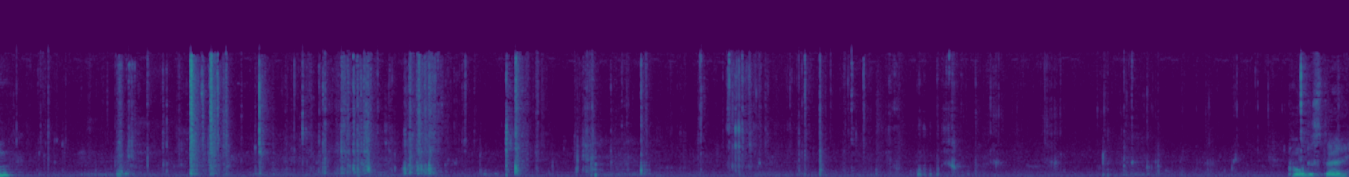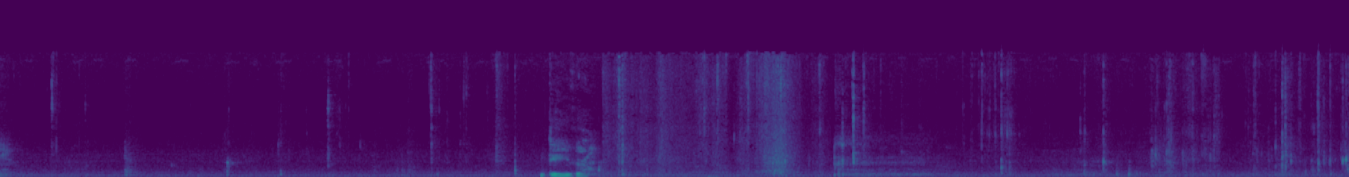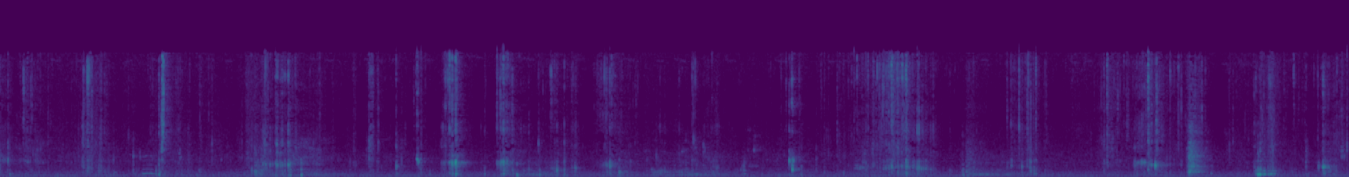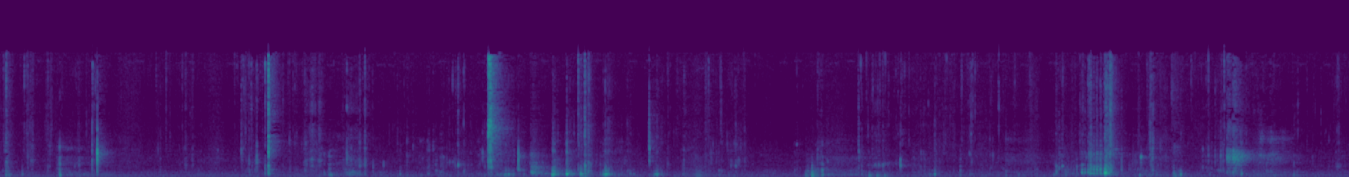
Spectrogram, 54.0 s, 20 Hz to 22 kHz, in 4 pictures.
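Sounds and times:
quiet chewing: 0:00.0 - 0:13.0, 0:13.9 - 0:18.8, 0:21.6 - 0:53.9
crunching fried chicken: 0:00.2 - 0:12.6, 0:21.1 - 0:48.0.

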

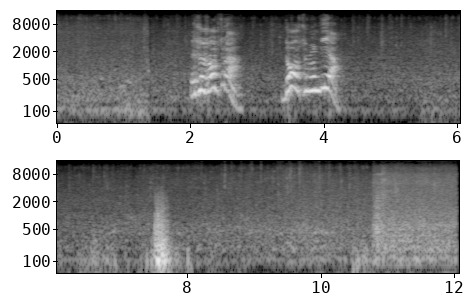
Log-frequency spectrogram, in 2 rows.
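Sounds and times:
heavy rain hissing: 0:00.0 - 0:12.0
low thump: 0:07.5 - 0:08.0.

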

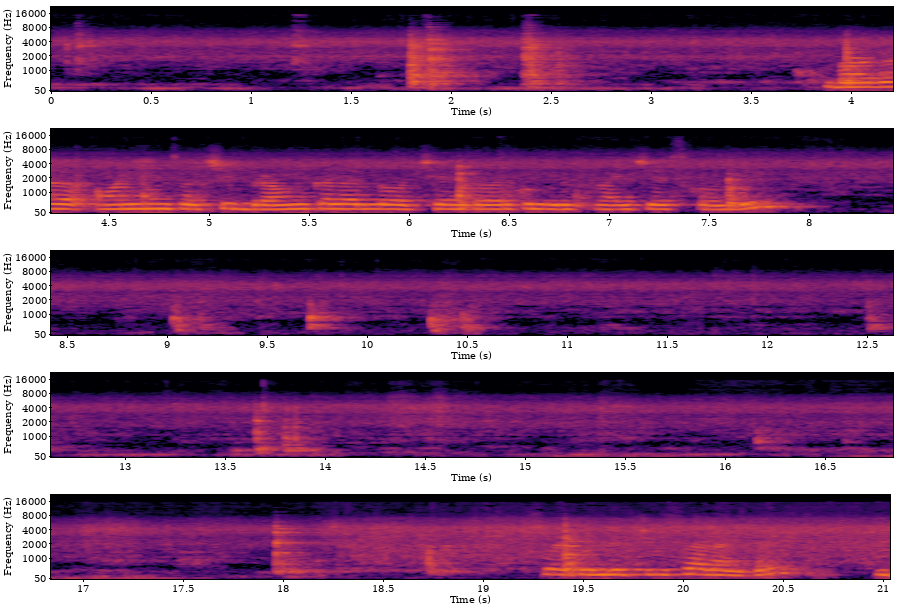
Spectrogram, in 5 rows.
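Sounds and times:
onions sizzling in hot oil: 0:00.0 - 0:21.0
spatula scraping a pan: 0:13.6 - 0:14.8, 0:15.4 - 0:19.6.

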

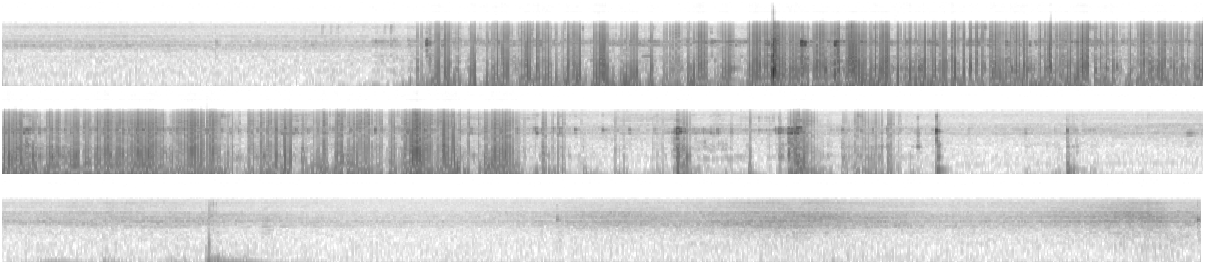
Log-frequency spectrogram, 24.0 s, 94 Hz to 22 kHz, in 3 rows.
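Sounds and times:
faint steady hiss: 0:00.0 - 0:24.0
bicycle road rattle: 0:02.4 - 0:14.3
wind buffeting: 0:02.5 - 0:14.1.

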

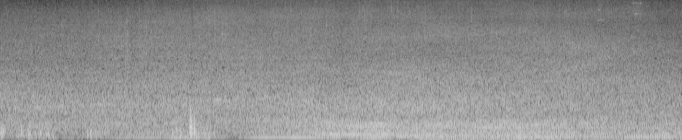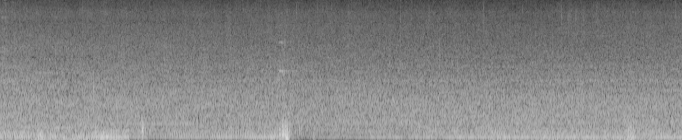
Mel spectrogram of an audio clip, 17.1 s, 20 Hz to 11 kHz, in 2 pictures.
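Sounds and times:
vehicle engine hum: 0:00.9 - 0:10.3, 0:14.2 - 0:17.0.

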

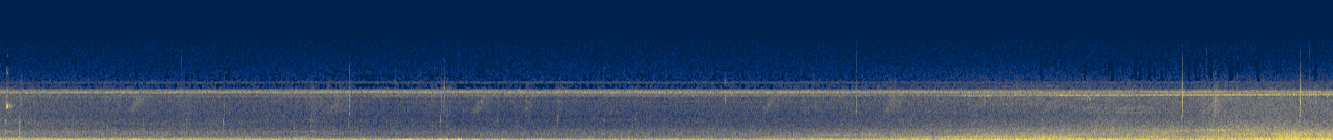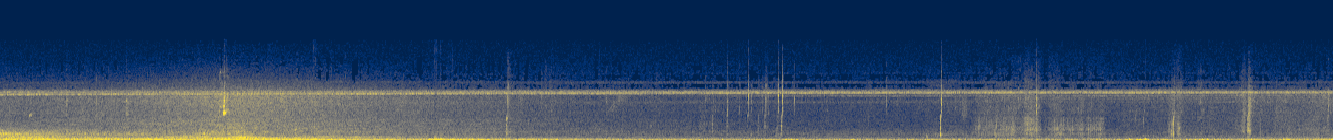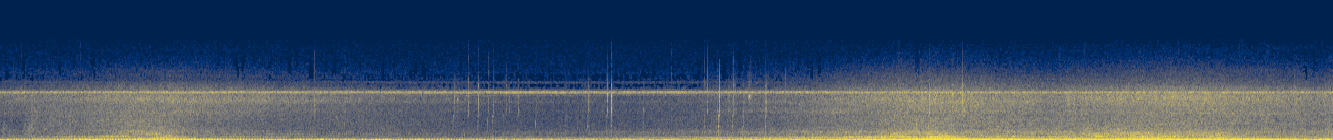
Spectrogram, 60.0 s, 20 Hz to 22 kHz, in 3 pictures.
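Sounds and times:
high insect drone: 0:00.0 - 0:59.9
vehicle engine passing by: 0:12.4 - 0:29.8, 0:38.6 - 0:46.4, 0:49.9 - 0:59.9.

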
